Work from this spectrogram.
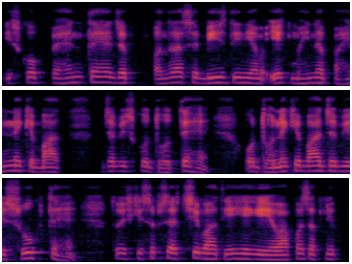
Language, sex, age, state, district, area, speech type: Hindi, male, 18-30, Rajasthan, Jodhpur, urban, spontaneous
